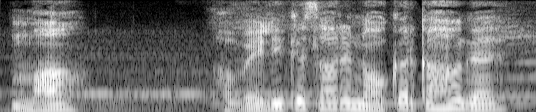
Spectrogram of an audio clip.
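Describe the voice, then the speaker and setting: A man's voice: a little high, a little slow, over music, voice pushed up, lightly acted. A man playing an anxious young husband and son in a dramatised audio story. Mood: hesitant, concerned.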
